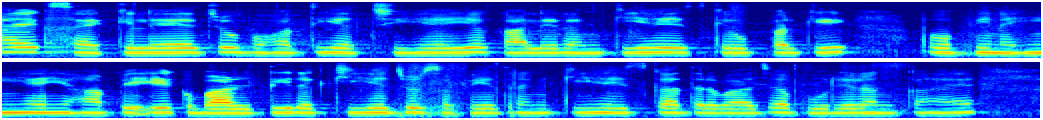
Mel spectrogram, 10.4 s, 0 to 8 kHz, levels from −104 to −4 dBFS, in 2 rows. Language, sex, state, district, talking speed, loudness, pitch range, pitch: Hindi, female, Bihar, Jahanabad, 215 wpm, -39 LUFS, 190-200 Hz, 195 Hz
